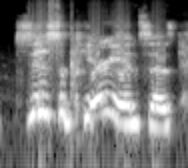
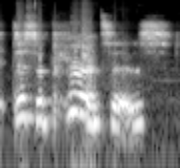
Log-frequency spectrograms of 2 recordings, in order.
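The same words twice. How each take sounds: First: "disappearances" with an extra ee sound before "-ances"; mispronounced word. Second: Said in the usual way. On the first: Real, not acted. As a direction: stumble into "disappearances" as disa-peery-ances. Slip, corrected right after.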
